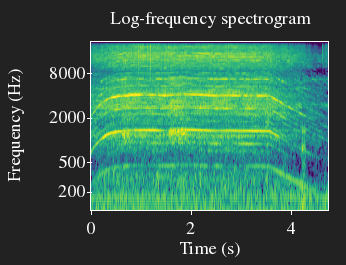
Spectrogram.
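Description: A small handheld car vacuum cleaner runs steadily inside a car, a loud continuous whining motor tone that holds level for several seconds, then winds down as it switches off.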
